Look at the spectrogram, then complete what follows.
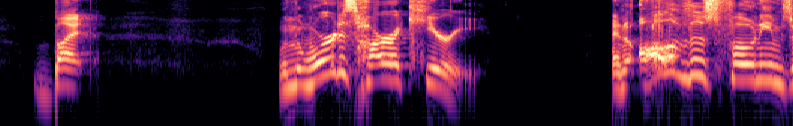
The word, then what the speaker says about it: harakiri: That's how English speakers pronounce it! Even though it's literally pronounced phonetically. Ha, ra, ki, ri.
